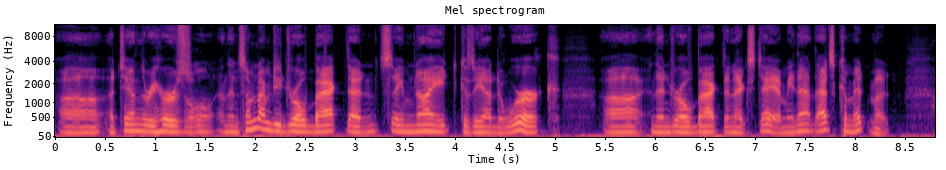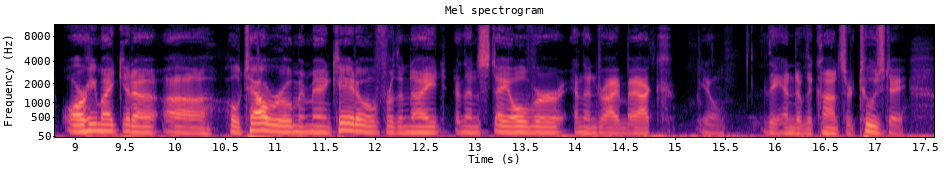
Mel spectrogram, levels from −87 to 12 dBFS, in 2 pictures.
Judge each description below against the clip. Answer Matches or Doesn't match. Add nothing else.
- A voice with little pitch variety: Doesn't match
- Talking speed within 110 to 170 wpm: Doesn't match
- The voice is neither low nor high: Doesn't match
